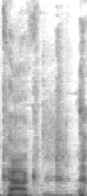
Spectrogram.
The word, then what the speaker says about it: coc: It is, I hope Twitch doesn't ban me, but it is pronounced cock with COC.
